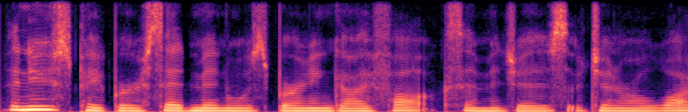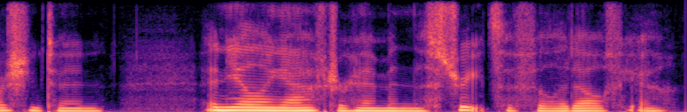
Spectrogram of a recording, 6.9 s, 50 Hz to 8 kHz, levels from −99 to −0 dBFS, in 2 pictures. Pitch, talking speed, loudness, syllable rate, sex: 180 Hz, 185 wpm, -17 LUFS, 5.7 syllables/s, female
